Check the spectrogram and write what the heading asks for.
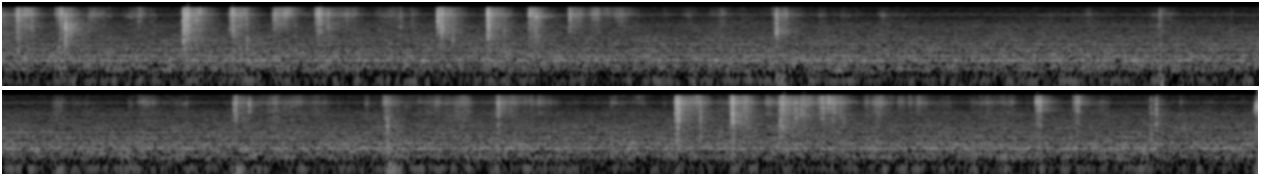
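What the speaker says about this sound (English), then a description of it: "And I will pull a song card just to tie this all up." Cards being shuffled and drawn from an oracle song card deck, a run of soft papery riffles and sharp flicks close by over a steady faint hiss, with no talking.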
